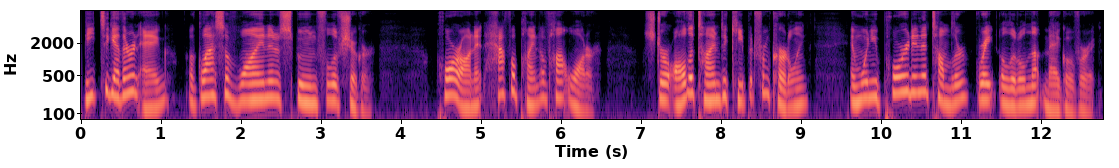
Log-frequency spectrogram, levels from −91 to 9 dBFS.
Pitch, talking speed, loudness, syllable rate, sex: 170 Hz, 210 wpm, -19 LUFS, 5.2 syllables/s, male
